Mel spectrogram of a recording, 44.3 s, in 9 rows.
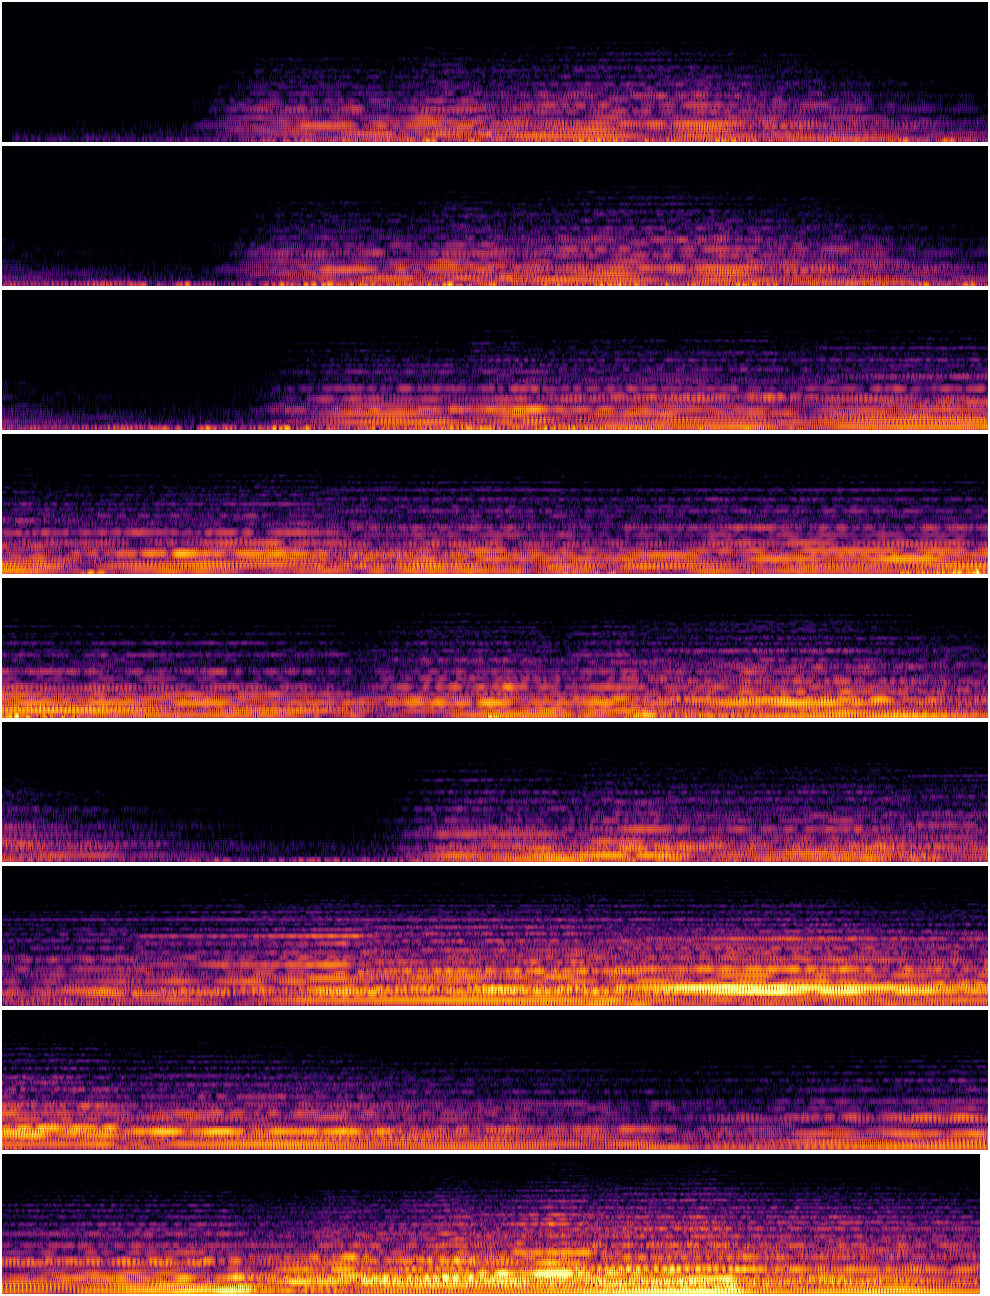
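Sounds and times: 
violin concerto in D major slow movement: 0:00.9 - 0:44.3.

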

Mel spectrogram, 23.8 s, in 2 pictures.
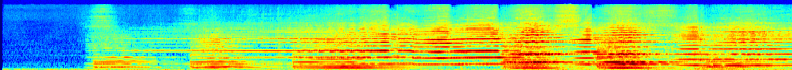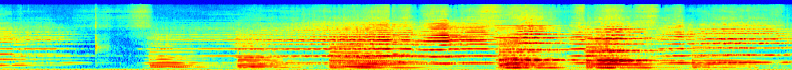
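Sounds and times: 
quartet playing a largo: 0:01.4 - 0:23.7.

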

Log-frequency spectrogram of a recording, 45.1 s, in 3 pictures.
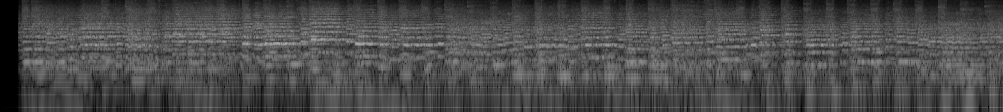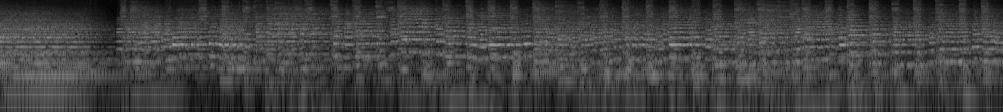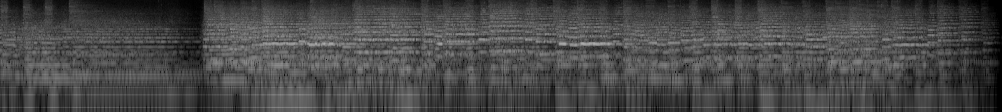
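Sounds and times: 
orchestral suite courante: 0:00.3 - 0:45.1.

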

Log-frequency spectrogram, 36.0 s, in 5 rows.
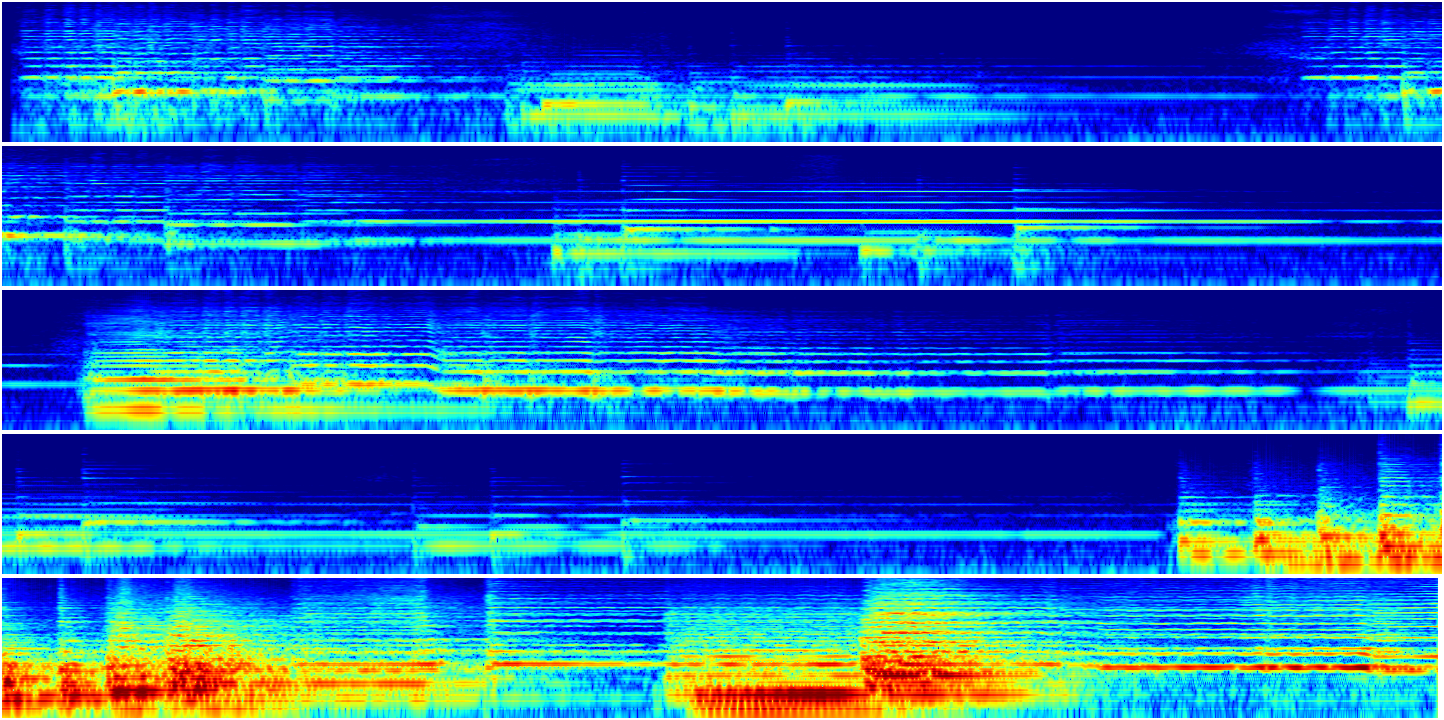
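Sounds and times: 
cello concerto: 0:00.1 - 0:25.8, 0:27.4 - 0:35.9.

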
